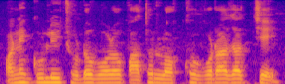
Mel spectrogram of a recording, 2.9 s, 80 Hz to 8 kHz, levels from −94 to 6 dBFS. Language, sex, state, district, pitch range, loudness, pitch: Bengali, male, West Bengal, Alipurduar, 135-145 Hz, -16 LUFS, 140 Hz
